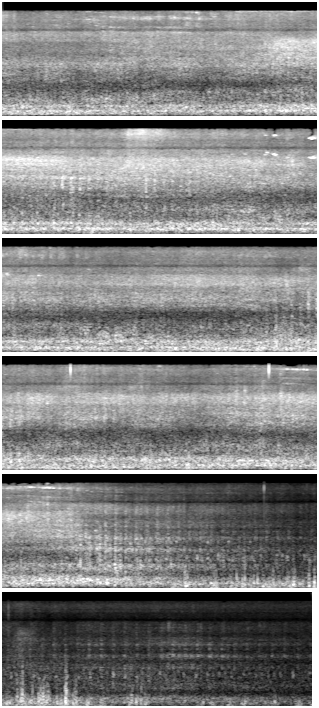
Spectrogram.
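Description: Freight train wagons loaded with timber, then empty stake wagons, rolling past on the rails with a steady heavy rumble of wheels. After about twenty seconds the sound fades as the train moves away, with a few separate wheel clacks over the rail joints near the end.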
